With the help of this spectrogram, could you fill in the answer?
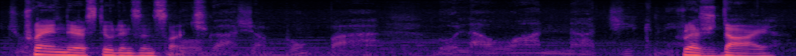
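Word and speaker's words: Dreshdae: It's a Sith Academy just outside the Rashad, where they train their students and such. Reshdai. Sorry guys, I mispronounced it. Reshdai. Make sure I get it right next time.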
